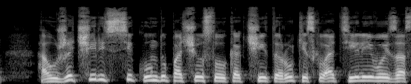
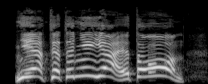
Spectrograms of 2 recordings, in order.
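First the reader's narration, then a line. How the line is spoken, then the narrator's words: Shouted. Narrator (Russian): закричал он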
